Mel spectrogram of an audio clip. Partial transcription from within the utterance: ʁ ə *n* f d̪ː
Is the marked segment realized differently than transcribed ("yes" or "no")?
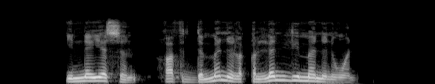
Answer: yes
